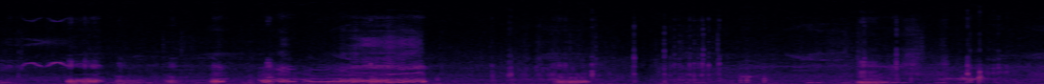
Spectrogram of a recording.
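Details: Small, curious pot-bellied pigs in a city-park animal enclosure at Pöhlberg, Annaberg-Buchholz, grunt and give short, rough squeals in bursts, with some background noise.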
